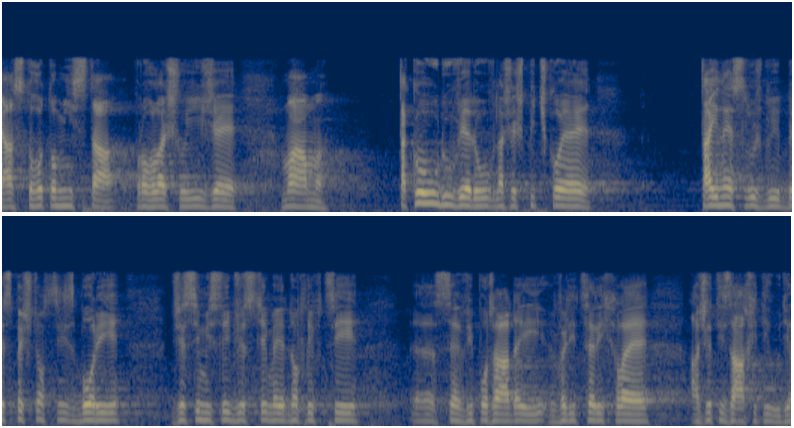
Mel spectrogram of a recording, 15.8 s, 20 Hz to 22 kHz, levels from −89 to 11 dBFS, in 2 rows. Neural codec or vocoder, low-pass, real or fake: none; 7.2 kHz; real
